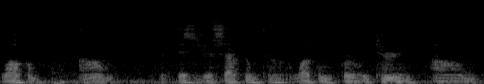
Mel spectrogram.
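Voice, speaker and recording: An American-accented man speaks in a very deep, low, somewhat breathy voice with a dark, mellow tone and monotone, flat intonation, with audible room echo. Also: moderate pace. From US Northeast (upstate New York). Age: 50s. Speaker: crafting youtuber. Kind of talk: casual chat while crafting. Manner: halting, many fillers.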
